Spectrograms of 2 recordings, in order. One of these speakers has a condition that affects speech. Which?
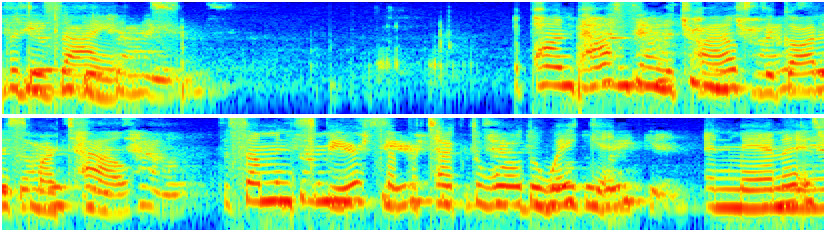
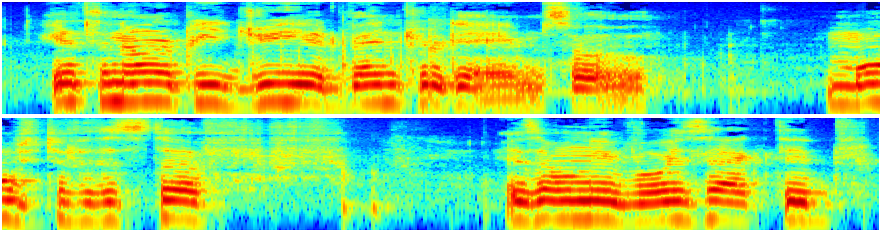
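The second: cerebral palsy; affects limbs.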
